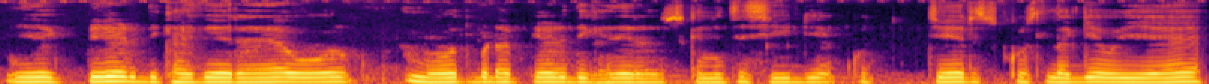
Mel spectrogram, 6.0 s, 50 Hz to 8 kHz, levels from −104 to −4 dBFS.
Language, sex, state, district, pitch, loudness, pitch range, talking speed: Hindi, male, Rajasthan, Bikaner, 150 Hz, -14 LUFS, 145-155 Hz, 220 wpm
